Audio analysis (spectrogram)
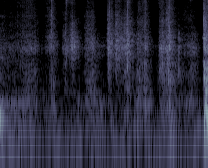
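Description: Scissors snip and rub at plastic stencil packaging in a series of short, close cutting bursts, louder near the end, with no talk over them.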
